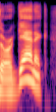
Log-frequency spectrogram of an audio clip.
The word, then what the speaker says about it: organic: With organic, we're looking at a couple of key details. That first or sound is crucial, but so is that open a vowel in the stressed syllable. Organic.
